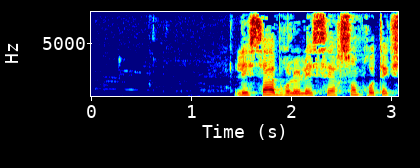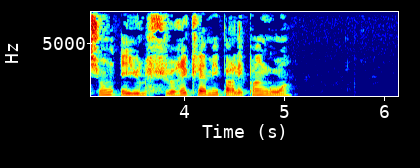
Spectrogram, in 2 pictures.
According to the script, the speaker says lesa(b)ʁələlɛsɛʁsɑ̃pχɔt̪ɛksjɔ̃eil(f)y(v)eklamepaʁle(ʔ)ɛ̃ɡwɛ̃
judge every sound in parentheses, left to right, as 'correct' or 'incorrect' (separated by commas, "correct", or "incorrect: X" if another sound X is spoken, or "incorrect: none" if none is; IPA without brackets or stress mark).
correct, correct, incorrect: ʁ, incorrect: p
